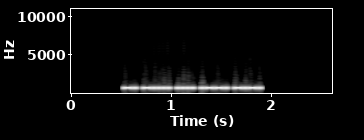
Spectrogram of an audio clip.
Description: Morse code, heard as a keyed tone, about 52 wpm, 700 Hz. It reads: N6HPC
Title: USA Call Signs - 5 Characters - 2x Character Spacing - 50wpm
